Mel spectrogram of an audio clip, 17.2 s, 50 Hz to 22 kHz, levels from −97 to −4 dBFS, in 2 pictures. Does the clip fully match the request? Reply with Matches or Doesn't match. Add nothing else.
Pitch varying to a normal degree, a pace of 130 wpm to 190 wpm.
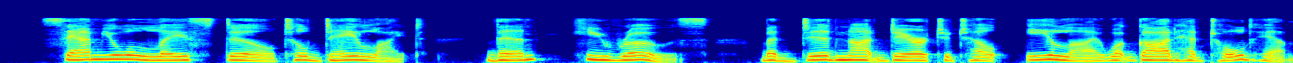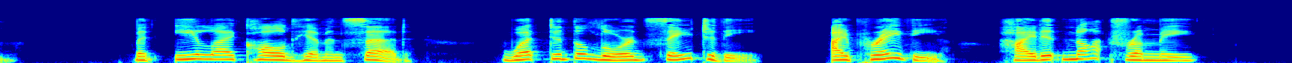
Matches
